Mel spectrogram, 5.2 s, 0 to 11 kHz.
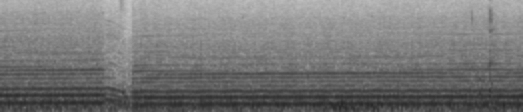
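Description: A 1960s touring car racing in the Assetto Corsa video game, its engine holding a steady loud droning tone. The note drops briefly at a gear change and then continues evenly.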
